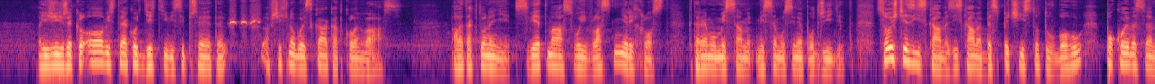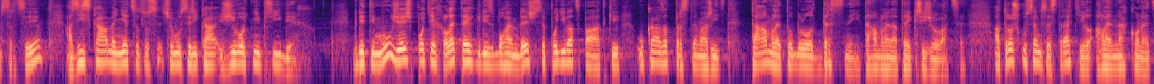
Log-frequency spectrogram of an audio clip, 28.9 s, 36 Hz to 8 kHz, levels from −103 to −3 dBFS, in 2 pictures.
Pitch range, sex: 110-140 Hz, male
